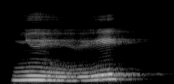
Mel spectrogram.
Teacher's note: The third tone is like turning tone, sharp a little bit and raise it again.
